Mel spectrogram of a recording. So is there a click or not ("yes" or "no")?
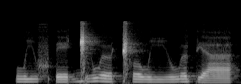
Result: yes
